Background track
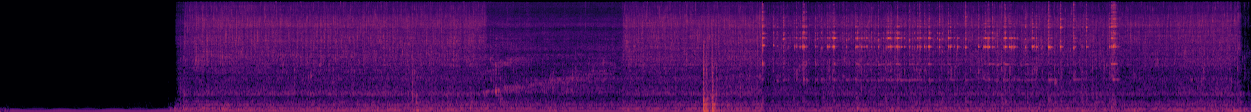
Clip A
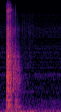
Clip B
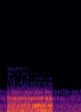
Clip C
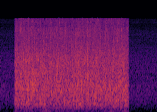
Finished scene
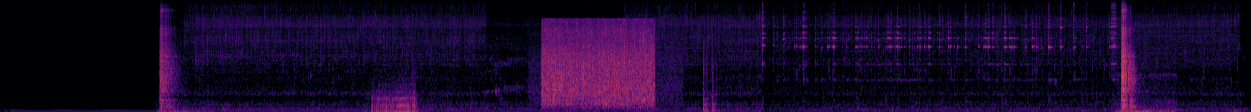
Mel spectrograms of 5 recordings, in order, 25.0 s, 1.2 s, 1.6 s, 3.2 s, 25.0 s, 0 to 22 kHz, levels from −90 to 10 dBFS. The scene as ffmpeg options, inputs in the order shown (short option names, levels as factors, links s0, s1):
-filter_complex "[1:a]asplit=2[s0][s1];[0:a]volume=0.119[s2];[s0]aecho=1:1:91|182|273|364:0.422|0.156|0.0577|0.0214[s3];[2:a]aeval=exprs='max(val(0),0)':c=same[s4];[s3]atrim=end=1.22,asetpts=PTS-STARTPTS,volume=0.282,afade=t=in:d=0.05,afade=t=out:st=1.17:d=0.05,adelay=3070[s5];[s4]atrim=end=1.62,asetpts=PTS-STARTPTS,volume=0.158,afade=t=in:d=0.004:c=hsin,afade=t=out:st=1.616:d=0.004:c=hsin,adelay=7280[s6];[3:a]atrim=end=3.15,asetpts=PTS-STARTPTS,volume=0.422,afade=t=in:d=0.05,afade=t=out:st=3.1:d=0.05,adelay=10530[s7];[s1]atrim=end=1.22,asetpts=PTS-STARTPTS,volume=0.944,afade=t=in:d=0.004:c=hsin,afade=t=out:st=1.216:d=0.004:c=hsin,adelay=22300[s8];[s2][s5][s6][s7][s8]amix=inputs=5:normalize=0"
